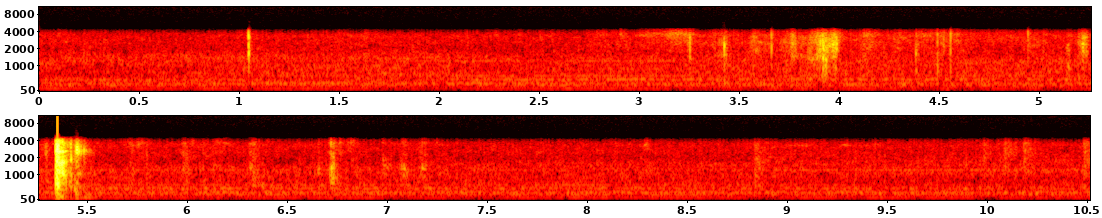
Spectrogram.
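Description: A hamster's small claws scratch and patter on a hard surface.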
